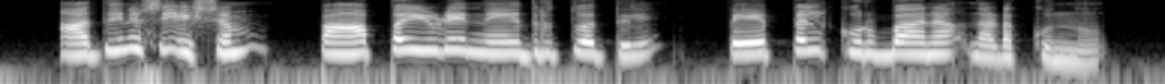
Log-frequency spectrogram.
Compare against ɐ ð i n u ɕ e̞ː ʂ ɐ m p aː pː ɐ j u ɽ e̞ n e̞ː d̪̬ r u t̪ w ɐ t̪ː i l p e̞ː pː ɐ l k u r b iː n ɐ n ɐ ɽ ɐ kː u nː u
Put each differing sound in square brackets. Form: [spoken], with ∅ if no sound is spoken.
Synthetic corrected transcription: ɐ ð i n u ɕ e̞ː ʂ ɐ m p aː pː ɐ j u ɽ e̞ n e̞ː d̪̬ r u t̪ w ɐ t̪ː i l p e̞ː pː ɐ l k u r b [aː] n ɐ n ɐ ɽ ɐ kː u nː u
